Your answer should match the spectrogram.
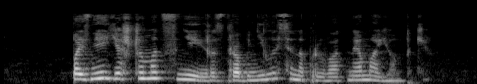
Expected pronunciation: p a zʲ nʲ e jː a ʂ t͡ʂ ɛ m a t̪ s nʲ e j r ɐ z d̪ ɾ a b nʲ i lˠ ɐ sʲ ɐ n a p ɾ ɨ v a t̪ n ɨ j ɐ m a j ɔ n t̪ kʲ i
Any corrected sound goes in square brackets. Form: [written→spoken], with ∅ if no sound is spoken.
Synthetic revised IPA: p a zʲ nʲ e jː a ʂ t͡ʂ ɛ m a t̪ s nʲ e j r ɐ z d̪ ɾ a b nʲ i lˠ ɐ sʲ ɐ n [a→ɐ] p ɾ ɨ v a t̪ n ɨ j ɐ m a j ɔ n t̪ kʲ i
